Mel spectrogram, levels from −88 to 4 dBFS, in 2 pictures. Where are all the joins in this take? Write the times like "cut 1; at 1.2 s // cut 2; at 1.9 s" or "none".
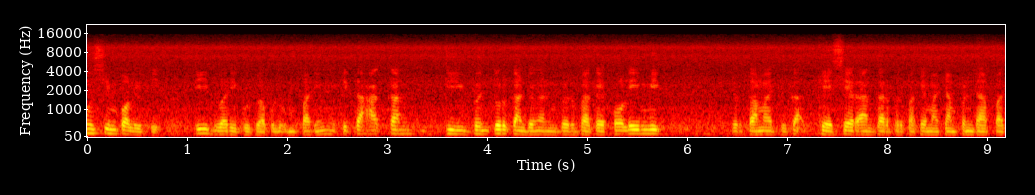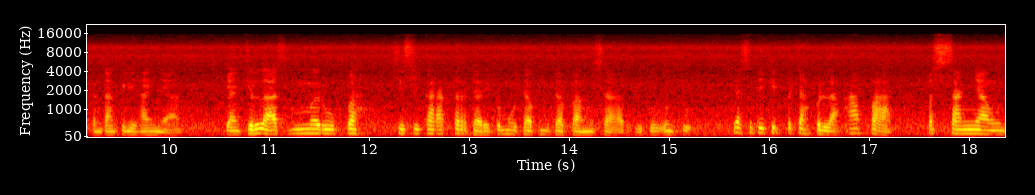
cut 1; at 1.0 s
